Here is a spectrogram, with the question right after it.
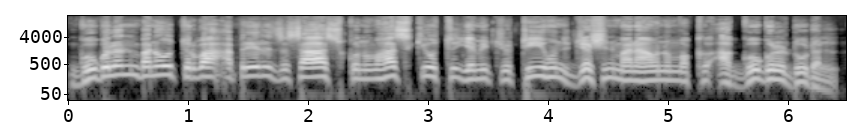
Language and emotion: Kashmiri, neutral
